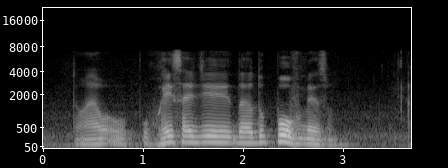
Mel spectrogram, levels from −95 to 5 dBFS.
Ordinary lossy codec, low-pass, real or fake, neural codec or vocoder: none; 7.2 kHz; real; none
